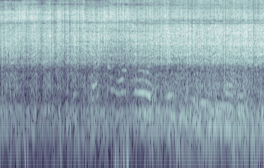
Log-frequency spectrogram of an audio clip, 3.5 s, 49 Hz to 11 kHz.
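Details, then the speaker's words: New inverter stick welder with E6011 rod on dirty, rusty, painted metal: started right away, steady crisp crackling sizzle with no breaks or sputtering, a lot more power at same settings; normal stick welding arc. "it started right away and and you can hear there's a lot more power in the world at the same settings"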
